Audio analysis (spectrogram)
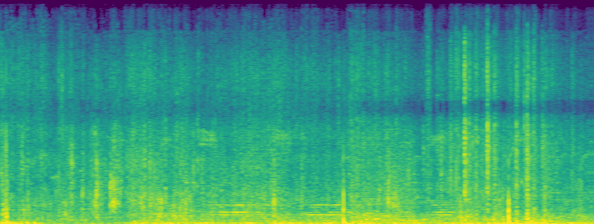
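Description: Golden pigeons coo softly in a loft, low repeated calls mixed with faint wing and shuffling noises and occasional sharp knocks, with quiet background voices.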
